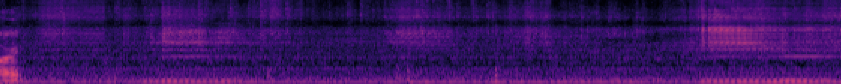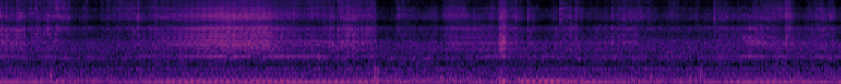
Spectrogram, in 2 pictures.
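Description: Microwave oven running: a steady electrical hum with its fan, while an aluminium-wire and aluminium/chromium-oxide charge in a shot glass burns and arcs inside. A few sharp crackles and two swells of hiss come through over the hum.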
